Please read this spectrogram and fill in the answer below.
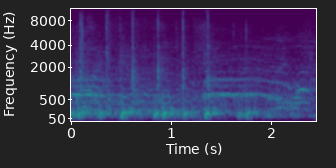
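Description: Field-level soccer match ambience: faint distant shouts from players over thin crowd noise, with several sharp knocks like the ball being kicked.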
